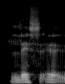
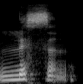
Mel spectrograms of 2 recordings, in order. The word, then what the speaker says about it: listen: Listen you see the T and you're like, why not? Drop the T sound. fasten fasten listen listen See how much smoother that feels?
